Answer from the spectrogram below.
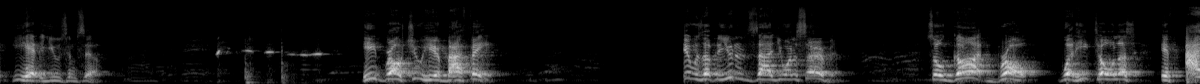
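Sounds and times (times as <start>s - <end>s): thin whistling tone: 2.2s - 3.3s.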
